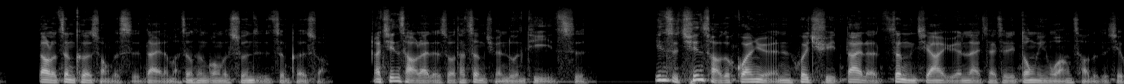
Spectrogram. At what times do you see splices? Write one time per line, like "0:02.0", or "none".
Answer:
none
